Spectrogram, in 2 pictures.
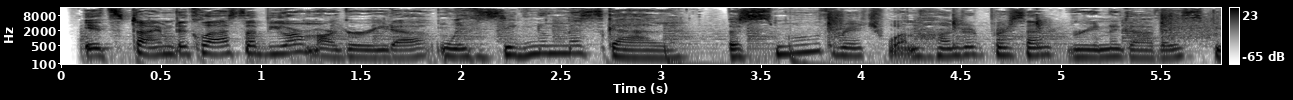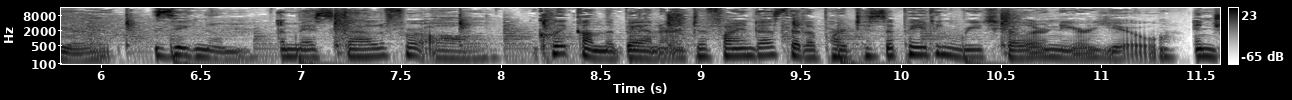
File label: hispanic accent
